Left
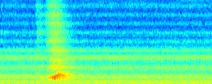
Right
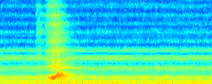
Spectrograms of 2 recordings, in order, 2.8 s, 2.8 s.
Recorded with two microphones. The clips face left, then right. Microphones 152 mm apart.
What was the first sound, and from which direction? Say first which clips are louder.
A zipper: right 1 dB; 75° right (ahead or behind).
